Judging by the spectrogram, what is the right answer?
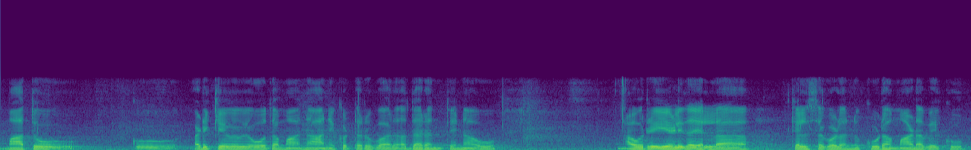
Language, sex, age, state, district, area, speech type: Kannada, male, 18-30, Karnataka, Yadgir, urban, spontaneous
